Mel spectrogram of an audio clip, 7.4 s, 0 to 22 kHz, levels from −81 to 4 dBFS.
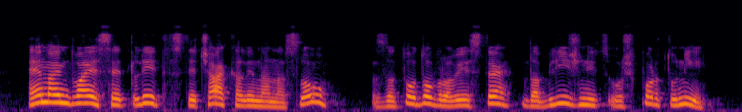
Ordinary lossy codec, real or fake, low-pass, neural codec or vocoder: Opus, 24 kbps; fake; 7.2 kHz; codec, 16 kHz, 4.8 kbps, FACodec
